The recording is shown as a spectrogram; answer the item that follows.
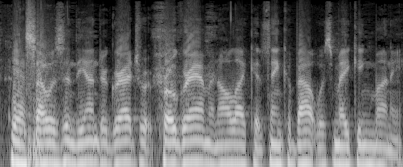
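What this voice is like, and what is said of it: Southern American accent. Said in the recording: “as you might have just picked up from that accent, is from Alabama”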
